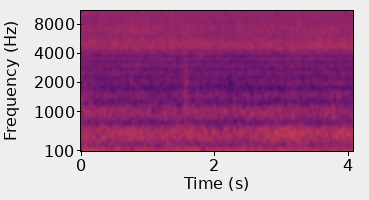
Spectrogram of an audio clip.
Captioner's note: insects chirping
